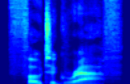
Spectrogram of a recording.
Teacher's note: photograph, noun, is stressed on the first syllable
